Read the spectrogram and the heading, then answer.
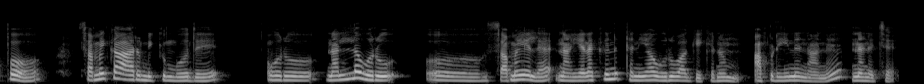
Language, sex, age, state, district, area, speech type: Tamil, female, 45-60, Tamil Nadu, Salem, rural, spontaneous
